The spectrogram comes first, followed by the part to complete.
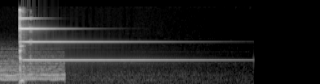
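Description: A single bright bell ding about a quarter second in, its ringing fading away over roughly three seconds. The tail of background music fades out in the first second.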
